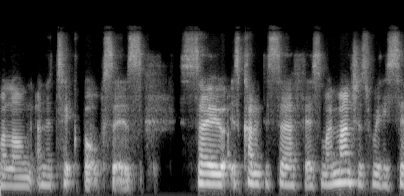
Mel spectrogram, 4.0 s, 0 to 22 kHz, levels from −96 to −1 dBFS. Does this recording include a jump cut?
yes; 2 cuts; at 2.3 s, 2.6 s

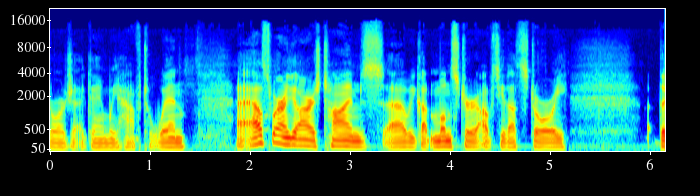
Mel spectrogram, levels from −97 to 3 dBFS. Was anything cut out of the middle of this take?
no; 0 cuts

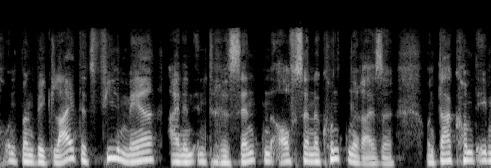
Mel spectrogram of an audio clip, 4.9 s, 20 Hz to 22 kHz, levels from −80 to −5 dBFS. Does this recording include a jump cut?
yes; 1 cut; at 1.6 s

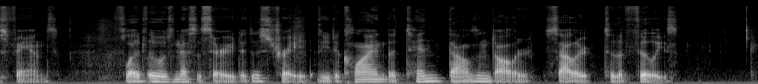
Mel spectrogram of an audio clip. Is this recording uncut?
no; 4 cuts; at 1.5 s, 2.5 s, 3.2 s, 5.9 s

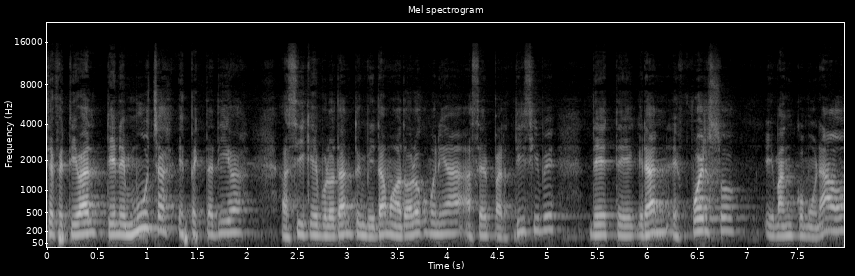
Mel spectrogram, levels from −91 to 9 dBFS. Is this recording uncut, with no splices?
yes; 0 cuts

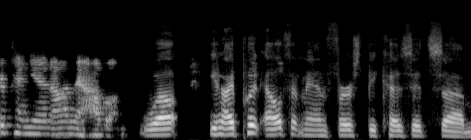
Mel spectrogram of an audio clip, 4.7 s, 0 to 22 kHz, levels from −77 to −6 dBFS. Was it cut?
no; 0 cuts

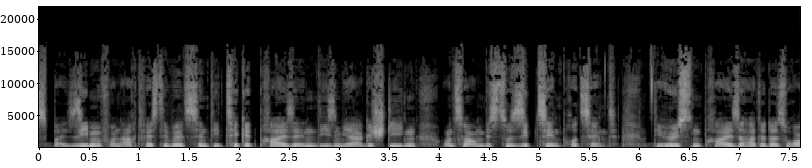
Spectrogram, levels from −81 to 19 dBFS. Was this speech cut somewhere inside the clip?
no; 0 cuts

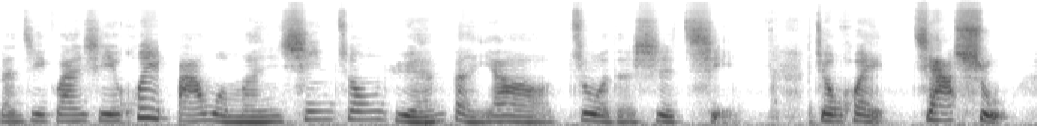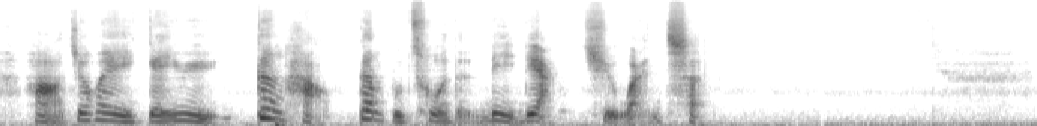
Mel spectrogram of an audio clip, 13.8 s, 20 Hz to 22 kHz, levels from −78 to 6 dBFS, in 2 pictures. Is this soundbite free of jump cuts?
no; 2 cuts; at 8.5 s, 9.2 s

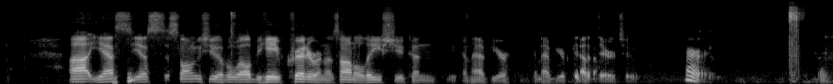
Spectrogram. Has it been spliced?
yes; 2 cuts; at 5.2 s, 6.7 s

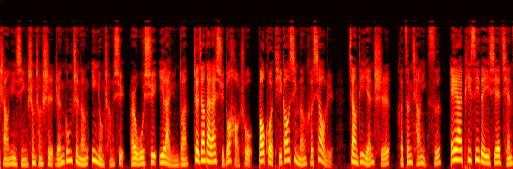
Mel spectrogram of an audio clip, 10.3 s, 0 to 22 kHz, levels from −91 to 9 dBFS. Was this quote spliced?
yes; 4 cuts; at 2.5 s, 3.8 s, 5.1 s, 8.9 s

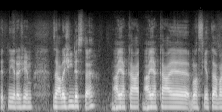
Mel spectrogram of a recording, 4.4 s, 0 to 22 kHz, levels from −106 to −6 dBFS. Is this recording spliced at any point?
yes; 1 cut; at 2.8 s

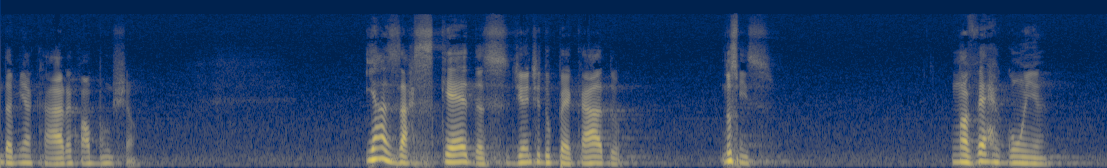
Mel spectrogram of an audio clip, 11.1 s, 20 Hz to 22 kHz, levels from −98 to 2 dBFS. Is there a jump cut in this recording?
yes; 3 cuts; at 1.1 s, 4.0 s, 7.4 s

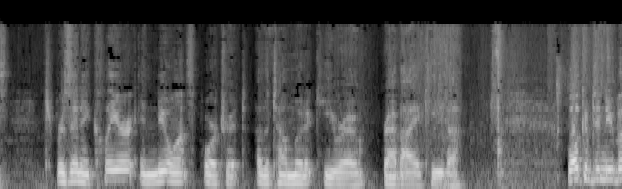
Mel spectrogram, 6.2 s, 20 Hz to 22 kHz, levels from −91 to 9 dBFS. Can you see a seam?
no; 0 cuts

